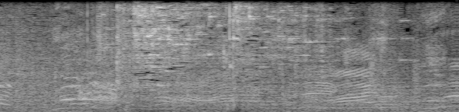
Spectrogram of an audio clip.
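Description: Fight-scene soundtrack: background music with wavering vocal lines and shouting, and a crash-like hit sound effect a little over half a second in.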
